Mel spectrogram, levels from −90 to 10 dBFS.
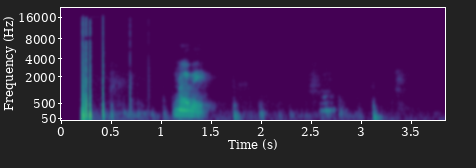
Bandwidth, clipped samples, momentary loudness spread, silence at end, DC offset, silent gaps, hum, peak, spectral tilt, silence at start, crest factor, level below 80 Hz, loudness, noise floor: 16.5 kHz; under 0.1%; 27 LU; 0.7 s; under 0.1%; none; none; -8 dBFS; -6 dB/octave; 0.2 s; 30 dB; -50 dBFS; -33 LUFS; -76 dBFS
